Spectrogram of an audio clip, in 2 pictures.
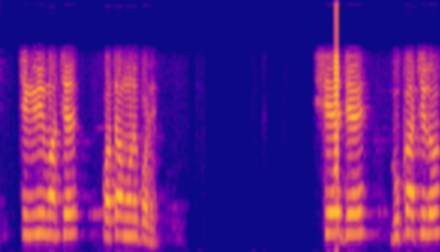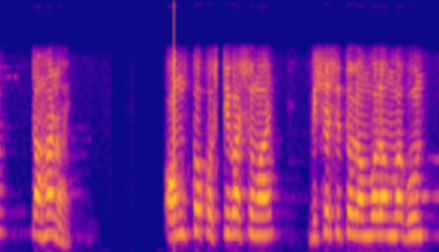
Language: Bangla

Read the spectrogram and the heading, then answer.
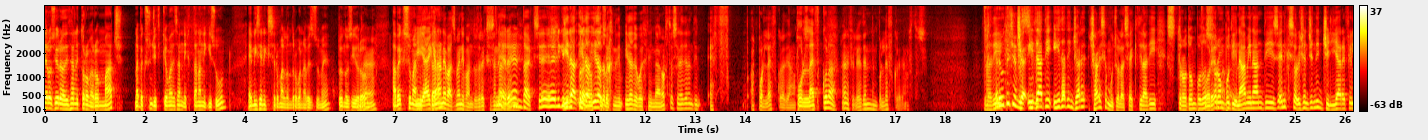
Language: Greek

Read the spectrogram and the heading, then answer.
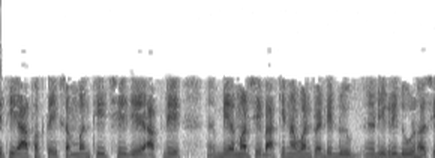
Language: Gujarati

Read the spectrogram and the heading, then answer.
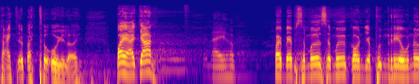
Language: Thai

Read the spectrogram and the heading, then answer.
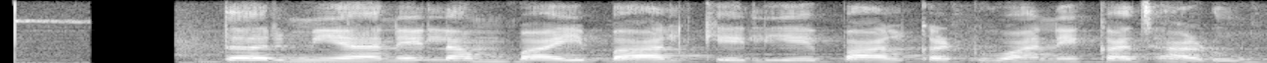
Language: Urdu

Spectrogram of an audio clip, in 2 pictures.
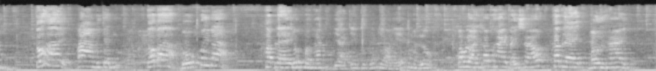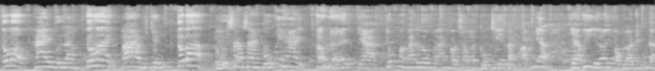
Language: Vietnamese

